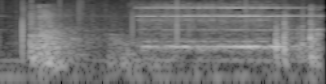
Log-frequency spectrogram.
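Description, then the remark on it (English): An old-fashioned private telephone bell rings in one short, rattling burst with a bright metallic tone. It is clear, with no voices around it. “My private phone. Probably my wife.”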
